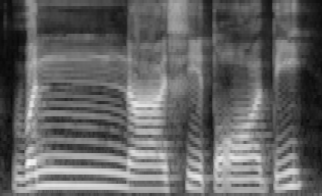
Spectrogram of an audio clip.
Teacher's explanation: جب نون مشدد ہوتا ہے وہاں ہم غنہ کرتے ہیں اور 1 الف کے برابر کھینچ کر بھی پڑھیں گے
